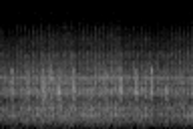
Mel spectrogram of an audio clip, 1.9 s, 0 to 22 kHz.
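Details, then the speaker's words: 2005 Chevy Cobalt 2.2 Ecotec idling with a sharp, fairly quick knock from the passenger side, rising slightly with engine speed; began while driving, persists after lash adjusters, timing chain tensioner and oil change; cause unknown. "it's coming from the passenger side of the engine and it increases slightly with engine speed"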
